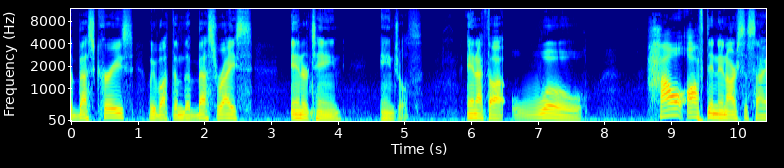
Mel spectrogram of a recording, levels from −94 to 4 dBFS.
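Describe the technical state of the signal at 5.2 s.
The signal is intact at 5.2 s, with no audible fault at that moment.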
